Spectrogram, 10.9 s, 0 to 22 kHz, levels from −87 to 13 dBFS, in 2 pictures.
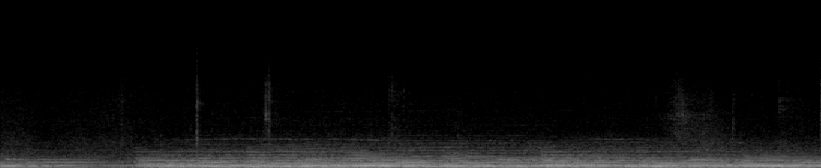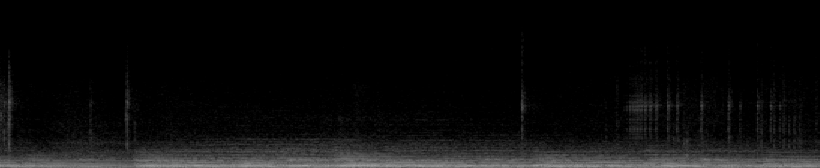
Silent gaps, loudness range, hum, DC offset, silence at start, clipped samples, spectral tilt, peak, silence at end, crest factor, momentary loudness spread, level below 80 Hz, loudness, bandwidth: none; 2 LU; none; under 0.1%; 0 s; under 0.1%; -8 dB/octave; -18 dBFS; 0 s; 14 dB; 8 LU; -64 dBFS; -33 LUFS; 11 kHz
